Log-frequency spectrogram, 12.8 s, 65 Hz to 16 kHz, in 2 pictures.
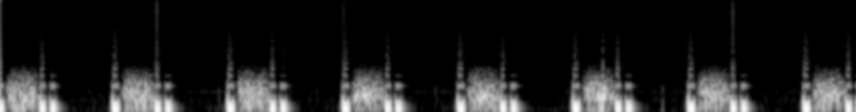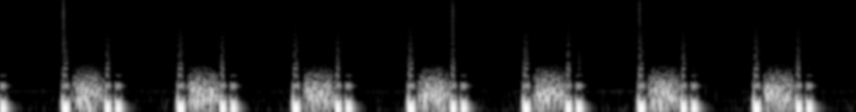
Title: Murmur of ASD and Wide fixed splitting of second heart sound (S2) |Use Headset for better experience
